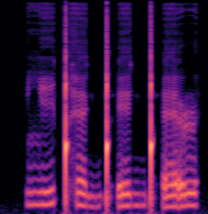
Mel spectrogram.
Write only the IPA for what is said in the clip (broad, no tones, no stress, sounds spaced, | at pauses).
ʎ i ǃʰ ɛ ɡ ǃʼ e ɡ ǃʼ ɛ ɭ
